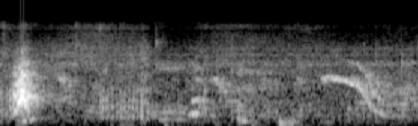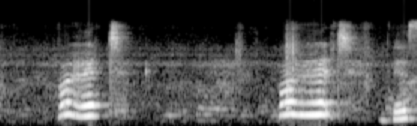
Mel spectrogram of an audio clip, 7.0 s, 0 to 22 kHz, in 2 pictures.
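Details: Buttercup's puppies at three weeks old, 2015; soft whines give way to a falling squeal, then two loud bursts of stacked, harmonic yelping cries, while a woman talks to the pups.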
